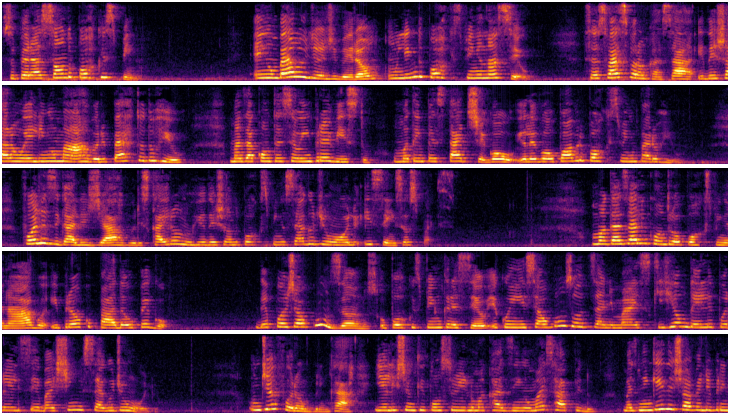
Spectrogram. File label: AUDIOBOOK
